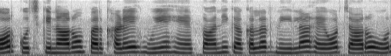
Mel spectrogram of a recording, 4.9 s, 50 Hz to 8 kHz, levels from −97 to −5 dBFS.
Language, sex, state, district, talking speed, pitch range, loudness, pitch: Hindi, female, Maharashtra, Mumbai Suburban, 185 wpm, 235-265 Hz, -16 LUFS, 245 Hz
